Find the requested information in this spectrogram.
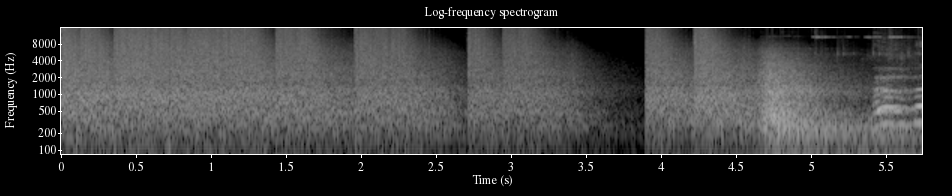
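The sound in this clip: Gunfire from a school-staff shooting drill: many loud, sharp shots that overlap into dense, noisy bursts. A brief lull comes before a final volley.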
